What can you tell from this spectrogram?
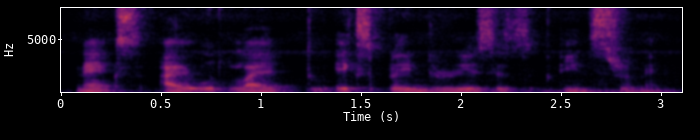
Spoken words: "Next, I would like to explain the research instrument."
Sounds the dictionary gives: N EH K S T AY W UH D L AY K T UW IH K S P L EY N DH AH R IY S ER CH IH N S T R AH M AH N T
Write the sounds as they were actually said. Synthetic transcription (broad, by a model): N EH K S T AY W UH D L AY K T UW IH K S P L EY N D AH R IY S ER S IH N S T R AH M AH N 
